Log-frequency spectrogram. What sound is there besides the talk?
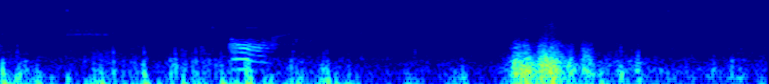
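cat purring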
